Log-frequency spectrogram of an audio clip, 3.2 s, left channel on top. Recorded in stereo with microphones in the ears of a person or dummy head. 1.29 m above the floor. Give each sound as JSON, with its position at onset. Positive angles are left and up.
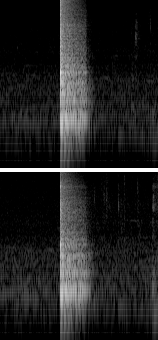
{"t": 1.2, "sound": "a door slam", "side_deg": 45, "distance_m": 0.8}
